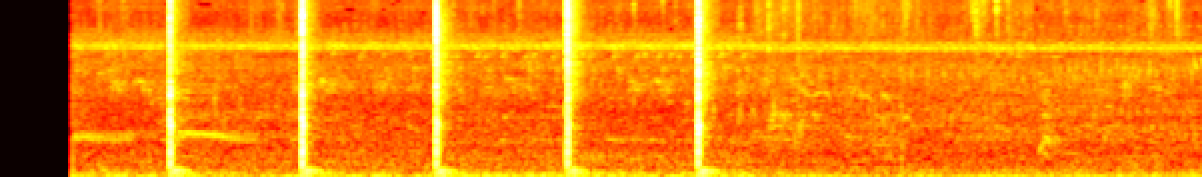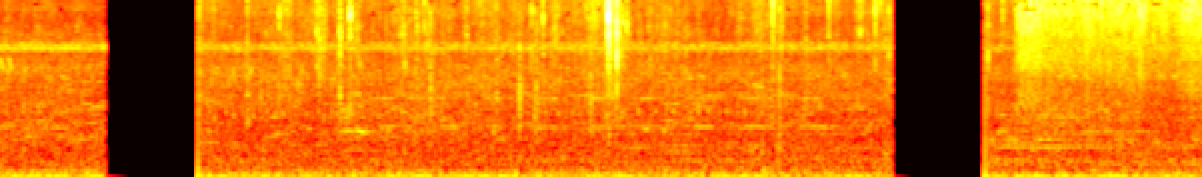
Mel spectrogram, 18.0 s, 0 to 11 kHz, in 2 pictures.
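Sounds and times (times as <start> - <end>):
crickets trilling: 0.6 - 9.8, 10.5 - 15.7
blade chopping into wood: 1.3 - 2.6, 3.2 - 3.6, 4.2 - 4.6, 5.2 - 5.6.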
